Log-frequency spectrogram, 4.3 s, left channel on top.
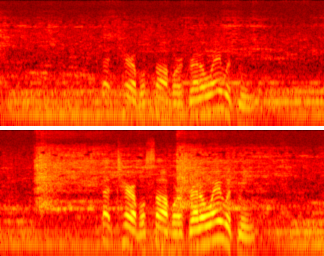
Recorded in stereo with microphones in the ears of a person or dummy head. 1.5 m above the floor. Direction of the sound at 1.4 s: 65° right (ahead or behind).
